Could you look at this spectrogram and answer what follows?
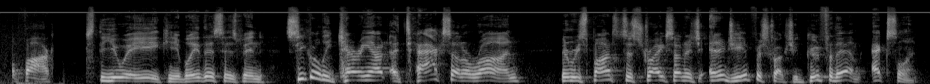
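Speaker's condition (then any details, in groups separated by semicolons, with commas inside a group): No condition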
